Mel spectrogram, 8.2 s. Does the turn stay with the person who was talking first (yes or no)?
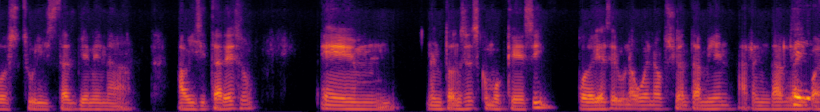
yes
